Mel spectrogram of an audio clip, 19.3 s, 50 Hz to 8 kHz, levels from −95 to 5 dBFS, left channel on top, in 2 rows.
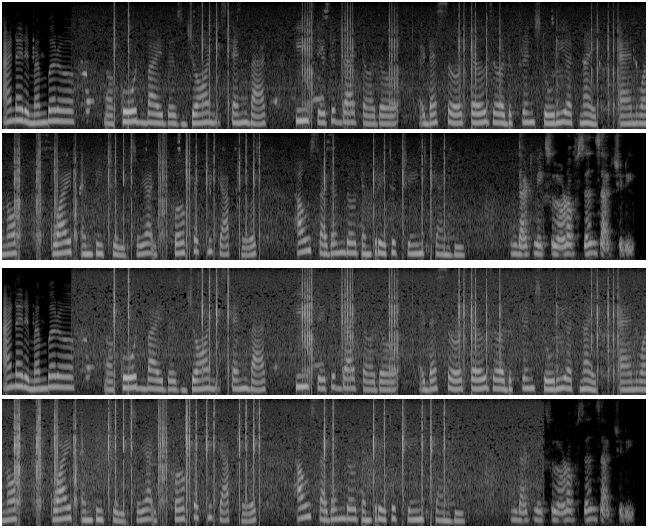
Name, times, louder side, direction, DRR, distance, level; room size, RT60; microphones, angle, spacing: voice 1, 0.0-4.0 4.4-5.9 6.2-8.9 9.2-9.9 10.4-12.0 12.2-13.7 14.0-16.6, equal, 15° right, 2.1 m, -38 dB
sound 1, 1.0-17.8, right 9 dB, 45° right, 0.6 m, -40 dB
voice 2, 17.3-19.1, left 4 dB, 90° left, 0.6 m, -41 dB
head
